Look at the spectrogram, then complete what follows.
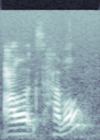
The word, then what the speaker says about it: Hebbel: Today I have with me Alex Hebbel. Rhymes with pebble, helps me remember that.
